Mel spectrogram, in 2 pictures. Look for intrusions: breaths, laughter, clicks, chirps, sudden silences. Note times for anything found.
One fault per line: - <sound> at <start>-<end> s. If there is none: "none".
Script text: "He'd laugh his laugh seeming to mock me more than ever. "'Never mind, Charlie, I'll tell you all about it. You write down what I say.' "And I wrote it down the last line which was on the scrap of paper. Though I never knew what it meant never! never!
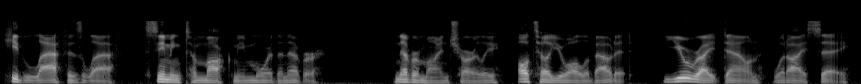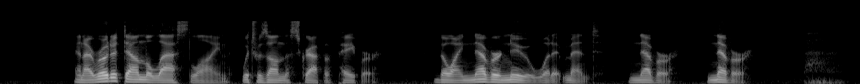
- breath at 16.6-17.1 s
